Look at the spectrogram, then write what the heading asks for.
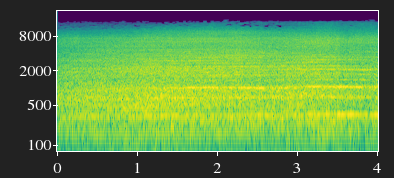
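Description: Class 315 electric multiple unit running along the track: a steady rumble of wheels on rail with a faint steady whine, growing louder over the first second and then holding.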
